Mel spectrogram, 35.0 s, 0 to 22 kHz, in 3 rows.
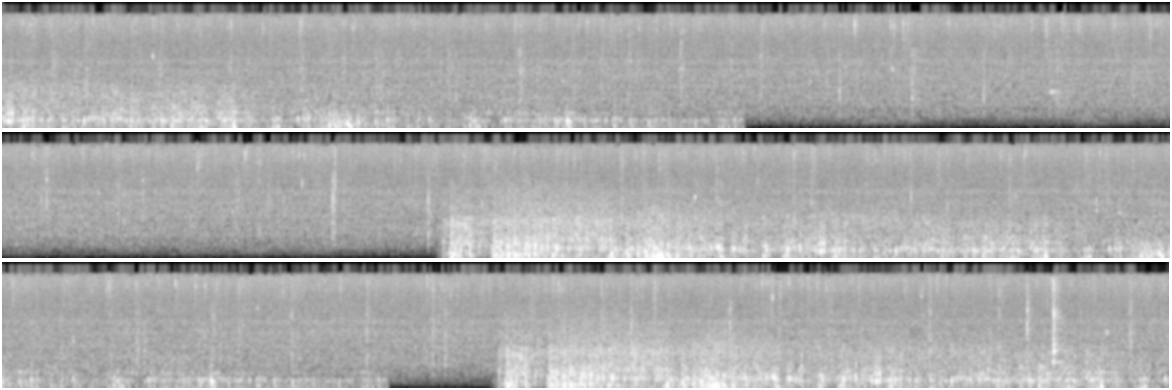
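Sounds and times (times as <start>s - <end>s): deep rumbling thunder: 0.0s - 7.4s, 16.1s - 27.2s, 28.3s - 35.0s
heavy rain falling: 0.0s - 35.0s.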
